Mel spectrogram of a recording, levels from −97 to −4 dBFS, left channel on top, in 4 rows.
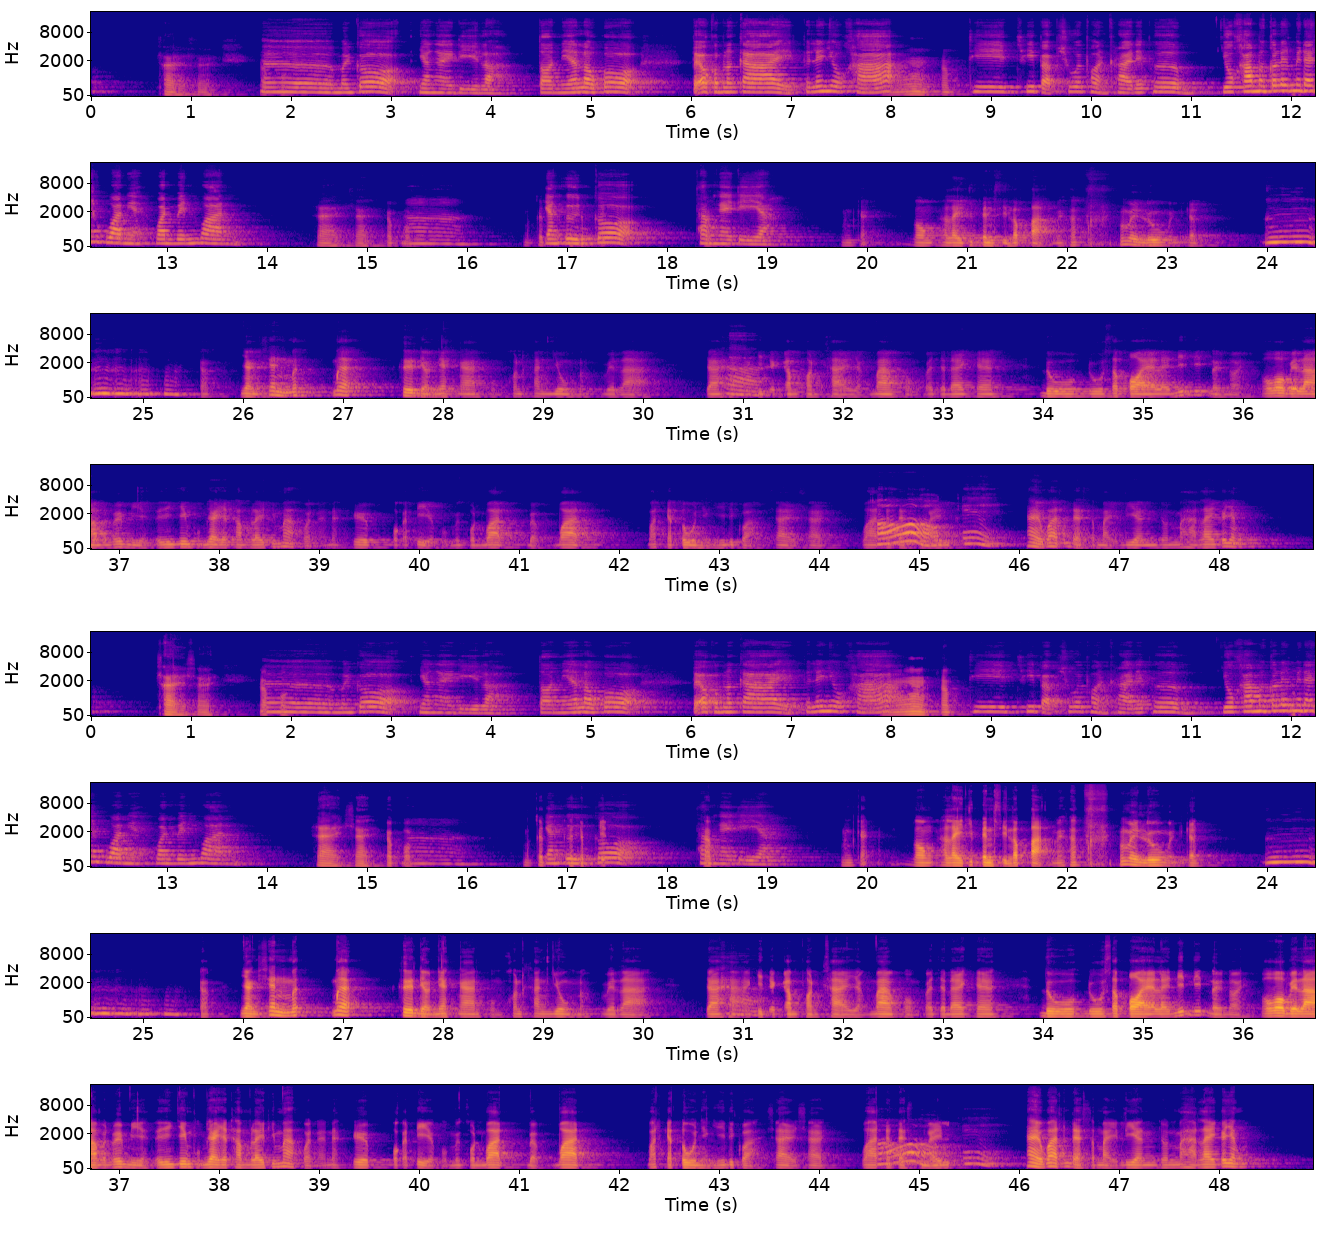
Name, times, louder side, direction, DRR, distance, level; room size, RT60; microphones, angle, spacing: voice 1, 0.7-1.2 1.7-1.8 7.7-8.6 14.5-15.1 15.4-15.5 16.7-16.8 18.4-18.5 19.7-19.9 20.4-23.3 25.6-25.7 26.0-26.6 26.9-27.1 27.6-30.1 30.6-31.1 31.4-33.5 34.0-39.5 40.0-40.8 41.1-41.6 42.3-42.4 42.6-44.0 44.4-44.6 45.0-45.3 46.1-48.3, right 7 dB, 65° right, 17 dB, 0.3 m, -34 dB
voice 2, 1.7-4.2 4.5-5.5 6.0-8.1 8.8-11.1 11.3-13.7 15.3-16.0 16.8-17.7 18.3-19.1 24.0-25.4 30.8-31.2 44.6-45.8, left 3 dB, 35° left, 10 dB, 0.6 m, -37 dB
14.5 x 8.4 x 3.5 m, 1.1 s
head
